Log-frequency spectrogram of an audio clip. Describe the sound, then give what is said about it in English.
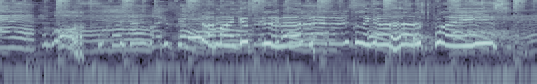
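Several babies crying and wailing together at the Baby Broncos Nursery, their high, wavering voices overlapping in a continuous, distressed chorus that rises and falls in pitch for about five seconds. “The little darlings sound terrified.”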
